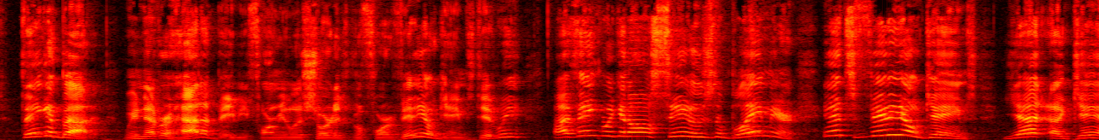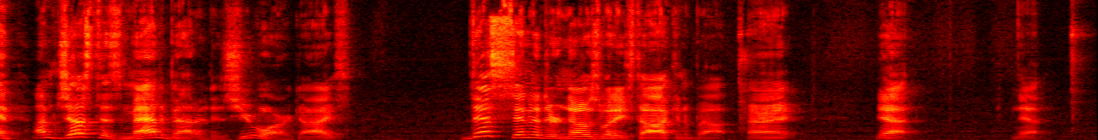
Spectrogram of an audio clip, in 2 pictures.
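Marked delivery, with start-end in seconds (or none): 0.2-14.2 dripping, ironic, swooping, sing-song sarcasm. Mocking a senator's claim about video games, sarcastic. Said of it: "I'm being sarcastic".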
